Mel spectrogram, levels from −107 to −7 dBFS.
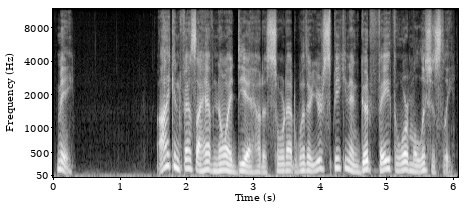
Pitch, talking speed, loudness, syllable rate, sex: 140 Hz, 190 wpm, -17 LUFS, 5.7 syllables/s, male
